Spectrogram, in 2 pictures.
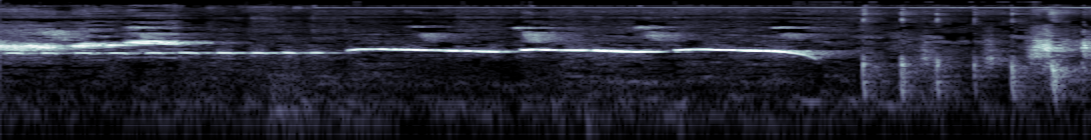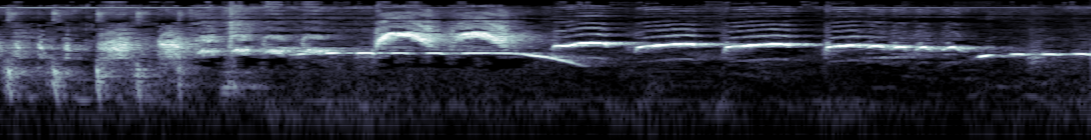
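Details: Female wambi singing actively: sustained clear whistles that slide down at the end, then a burst of harsh rattling clicks and bright warbled notes, followed by short repeated whistled phrases.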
